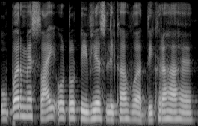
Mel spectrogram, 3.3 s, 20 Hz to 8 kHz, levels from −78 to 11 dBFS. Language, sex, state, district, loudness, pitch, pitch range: Hindi, male, Jharkhand, Ranchi, -15 LUFS, 135 Hz, 125-150 Hz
